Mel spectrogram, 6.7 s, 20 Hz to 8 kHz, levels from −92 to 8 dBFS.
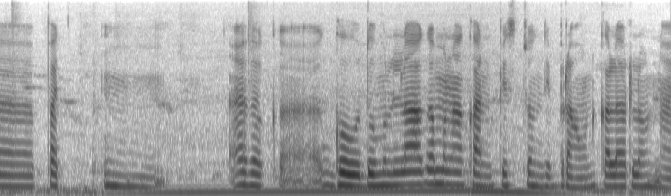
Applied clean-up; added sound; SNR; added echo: none; Engine; 8 dB; none.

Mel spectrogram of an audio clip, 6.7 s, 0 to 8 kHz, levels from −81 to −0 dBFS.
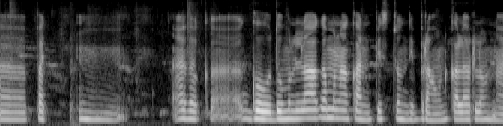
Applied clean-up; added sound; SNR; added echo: none; none; none; none.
